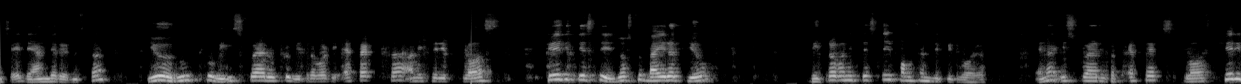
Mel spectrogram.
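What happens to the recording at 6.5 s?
Nothing goes wrong at 6.5 s; the audio plays through that moment intact, with no dropout, click, glitch or other fault.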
